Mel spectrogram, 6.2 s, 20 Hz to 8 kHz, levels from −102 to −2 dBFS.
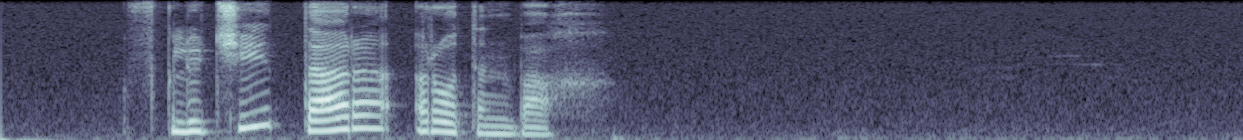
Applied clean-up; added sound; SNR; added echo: none; none; none; none.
